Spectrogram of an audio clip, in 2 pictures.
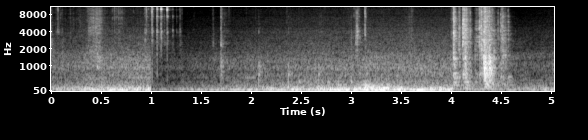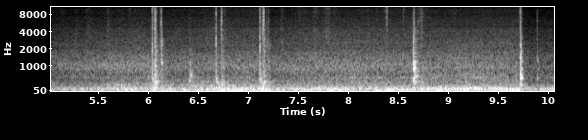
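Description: Socket wrench clicking and clinking on the timing-belt tensioner pulley bolt as it is tightened to 31 foot-pounds. The clicks are irregular, with the loudest pair about four seconds in, over a low rumble.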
